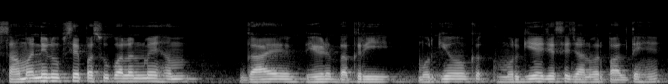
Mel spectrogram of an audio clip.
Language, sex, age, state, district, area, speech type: Hindi, male, 45-60, Madhya Pradesh, Jabalpur, urban, spontaneous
